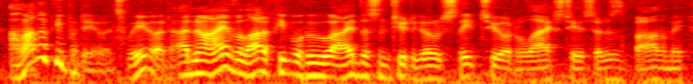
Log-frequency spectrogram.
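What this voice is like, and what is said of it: Relaxing Mid-Atlantic accent, speech impediment. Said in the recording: “your accent, even though it is actually caused by an impairment? For some reason, I find it so relaxing ... I do have an accent ... underneath the speech impediment ... it's Mid-Atlantic”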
